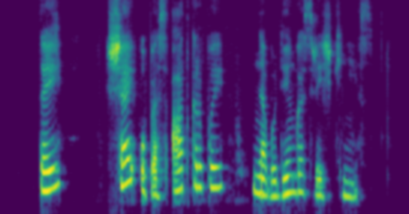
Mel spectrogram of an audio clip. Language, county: Lithuanian, Klaipėda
